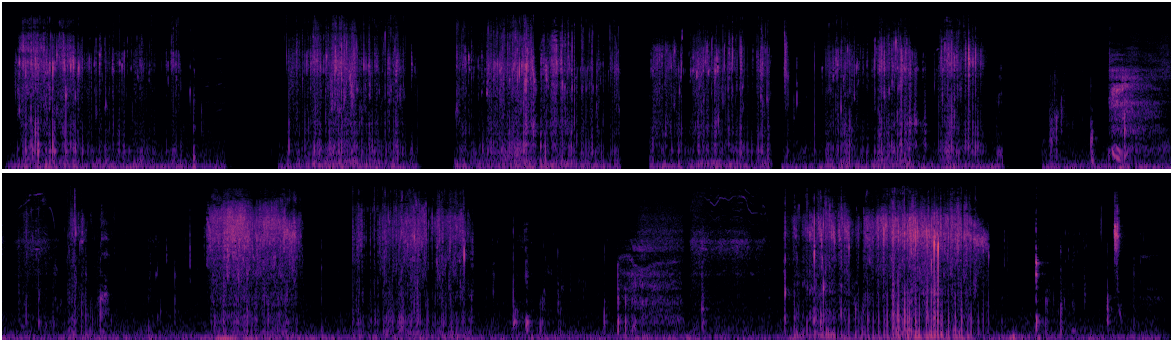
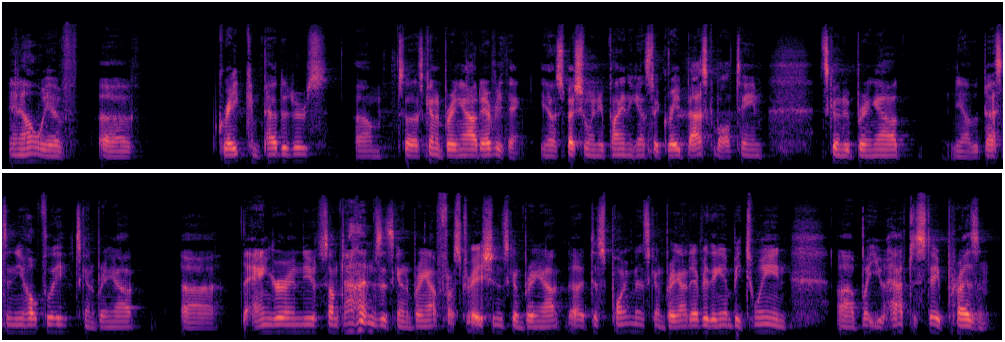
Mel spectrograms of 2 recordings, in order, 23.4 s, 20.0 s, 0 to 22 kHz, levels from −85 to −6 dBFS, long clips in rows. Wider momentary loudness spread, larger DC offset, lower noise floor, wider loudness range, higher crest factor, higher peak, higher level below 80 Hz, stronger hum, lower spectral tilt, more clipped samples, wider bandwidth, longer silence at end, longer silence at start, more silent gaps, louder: first, 21 LU vs 14 LU; neither; first, -89 dBFS vs -80 dBFS; first, 12 LU vs 5 LU; first, 36 dB vs 22 dB; about the same, -12 dBFS vs -14 dBFS; first, -62 dBFS vs under -90 dBFS; neither; about the same, -0.5 dB/octave vs 0.5 dB/octave; neither; first, 16.5 kHz vs 13.5 kHz; about the same, 0.1 s vs 0.15 s; about the same, 0.05 s vs 0.05 s; neither; second, -43 LUFS vs -35 LUFS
